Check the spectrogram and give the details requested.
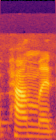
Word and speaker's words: Poundland: But when it's at the end of a place like this, it's pronounced more like lend, poundland, Newfoundland.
